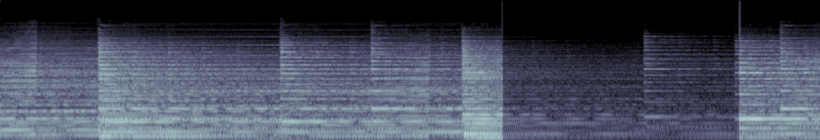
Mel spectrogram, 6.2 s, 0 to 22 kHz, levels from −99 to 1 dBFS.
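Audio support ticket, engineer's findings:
Level collapse 3.77–5.55 s, about 21 dB down; centre content and low end largely gone, faint residue left. Likely one channel inverted: reversed polarity on one stereo leg, so shared material cancels on mono summing. Check channel wiring, plugin phase switch, or downmix stage.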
